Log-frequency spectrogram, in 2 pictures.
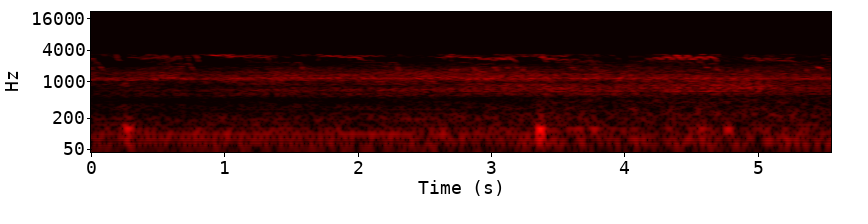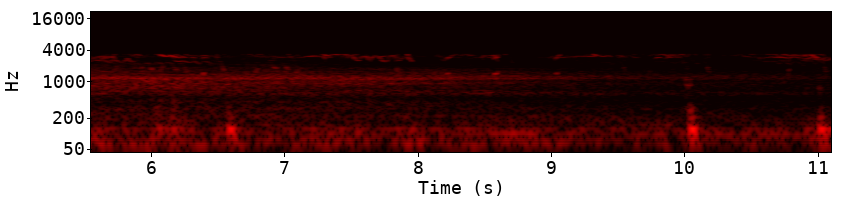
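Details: Five common kestrel chicks being fed at a nest in Windsbach, Germany, on 27 June 2022; shrill wavering high calls repeat constantly over a broad steady hiss, with occasional low knocks.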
